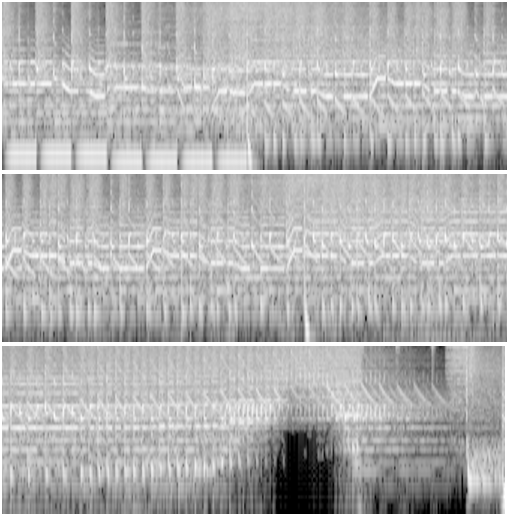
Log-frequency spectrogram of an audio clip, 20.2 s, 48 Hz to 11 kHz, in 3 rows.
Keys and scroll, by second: 1.1 e, 1.7 Escape, 2.0 F2, 8.9 c, 9.4 Escape, 11.5 F3, 16.1 space, 17.1 c, 17.9 Escape, 19.8 ctrl+z.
